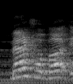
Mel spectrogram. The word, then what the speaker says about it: merhaba: other person also responds with a member so merhaba is how you say hello in turkish after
